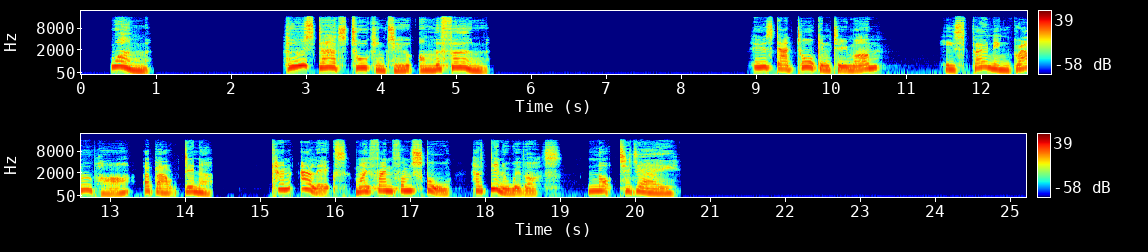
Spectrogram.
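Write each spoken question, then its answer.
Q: Who's Dad talking to on the phone?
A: Grandpa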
